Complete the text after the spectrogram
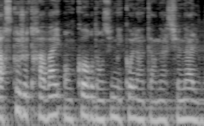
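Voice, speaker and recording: Her voice is very deep and low, with a dark, mellow tone, somewhat breathy and flat in a monotone delivery. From Cameroon. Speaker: teacher and NGO director. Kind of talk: direct-to-camera monologue. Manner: measured, with hesitations.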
